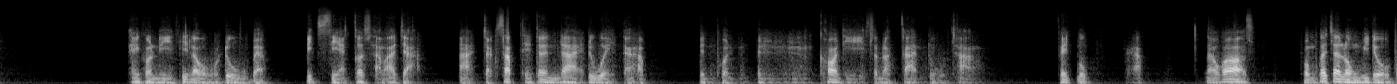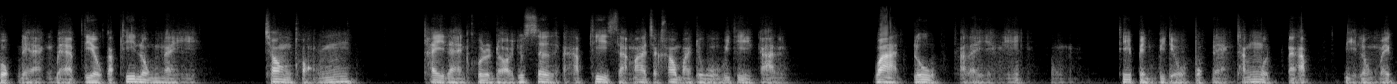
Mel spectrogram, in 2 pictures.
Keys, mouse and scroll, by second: 10.5-10.9 scroll down 1, 11.4-12.4 scroll down 1, 12.4-15.3 scroll up 1, 17.4 click, 20.5 click, 21.6 click, 23.0-24.0 scroll down 2, 24.5-25.2 scroll up 2.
